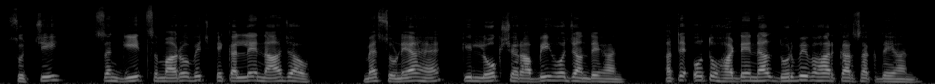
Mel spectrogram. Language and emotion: Punjabi, fearful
